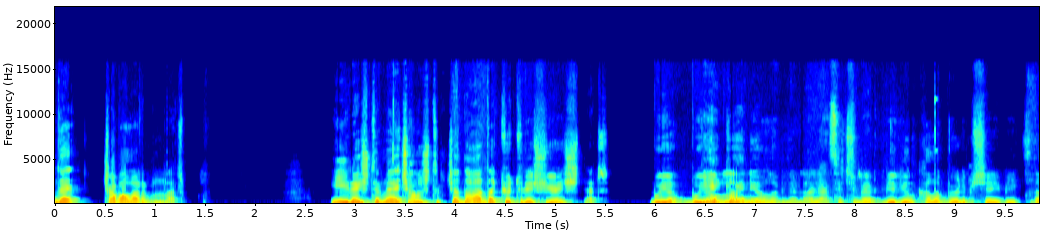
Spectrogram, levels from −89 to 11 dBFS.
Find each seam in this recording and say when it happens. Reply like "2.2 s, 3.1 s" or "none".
none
